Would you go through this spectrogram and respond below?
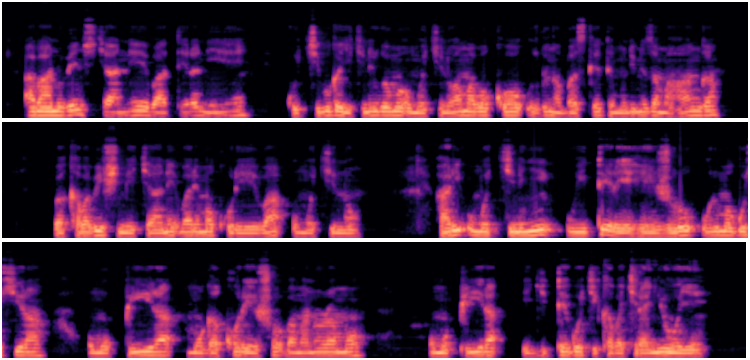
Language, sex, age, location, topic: Kinyarwanda, female, 25-35, Kigali, education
